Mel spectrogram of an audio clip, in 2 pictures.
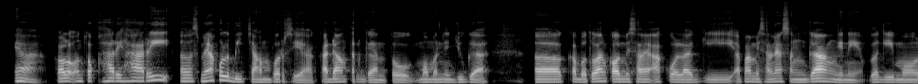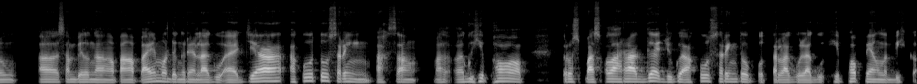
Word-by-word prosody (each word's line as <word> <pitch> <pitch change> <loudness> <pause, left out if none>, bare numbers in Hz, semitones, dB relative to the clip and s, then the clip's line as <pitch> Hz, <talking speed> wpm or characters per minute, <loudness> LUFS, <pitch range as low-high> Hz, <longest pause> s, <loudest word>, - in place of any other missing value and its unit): Ya, 125 -10 -2
kalo 145 +1 +2
untuk 155 +1 -3
hari-hari, 155 +6 +1
eee, 145 0 -3
sebenarnya 155 +5 +1
aku 200 - +4
lebih 130 -8 -2
campur 120 +1 -2
sih 105 -7 -6
ya, 100 -1 -4
kadang 130 +5 +1
tergantung 105 -2 -3
momennya 115 0 -3
juga. 115 -2 -2 0.4
Eee, 120 0 +4
kebetulan 125 +4 +1
kalau 125 - +7
misalnya 120 -1 0
aku 120 +1 -4
lagi, 110 -1 -3
apa, 130 +5 -1
misalnya 120 +1 -1
senggang 135 +2 +4
gini, 105 -3 -3
lagi 115 0 -4
mau, 110 0 -3
eee, 115 +2 -2
sambil 115 -1 -2
nggak 110 0 +1
ngapa-ngapain 110 +4 +2
mau 140 - -1
dengerin 115 -3 -2
lagu 110 0 +1
aja, 140 +10 +5
aku 165 +1 -3
tuh 170 -2 -1
sering 130 -3 -2
pasang 110 0 -3 0.2
me 110 - -3
lagu 115 +2 -4
hiphop. 135 -1 -1 0.3
Terus 125 0 -3
pas 115 0 +4
olahraga 130 +3 +5
juga 115 -2 0
aku 150 +6 -2
sering 130 -3 -2
tuh 120 - +2
putar 110 - -3
lagu-lagu 105 0 0
hiphop 135 +1 -3
yang 110 -2 0
lebih 105 0 -7
120 Hz, 175 wpm, -23 LUFS, 110-135 Hz, 0.4 s, kalau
